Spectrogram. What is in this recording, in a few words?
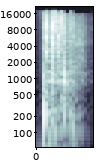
household cds multiple drop onto carpet; sound effects one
